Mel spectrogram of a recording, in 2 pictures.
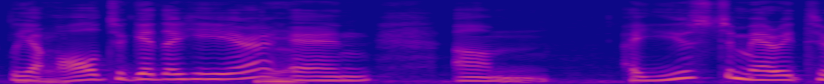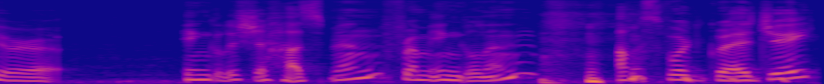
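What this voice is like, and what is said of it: Non-native English accent. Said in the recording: “people thought that I was making up as a recovering tiger mob using my accent. No, that's me.”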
